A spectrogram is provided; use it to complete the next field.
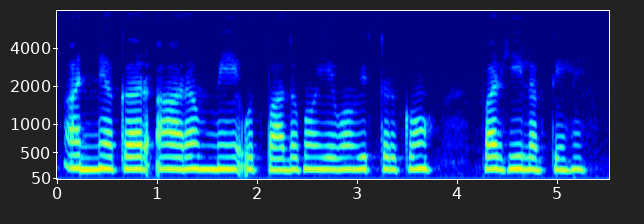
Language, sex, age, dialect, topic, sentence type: Hindi, female, 36-40, Garhwali, banking, statement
